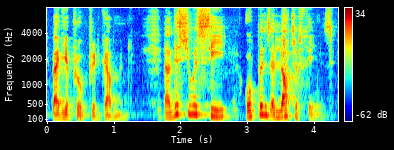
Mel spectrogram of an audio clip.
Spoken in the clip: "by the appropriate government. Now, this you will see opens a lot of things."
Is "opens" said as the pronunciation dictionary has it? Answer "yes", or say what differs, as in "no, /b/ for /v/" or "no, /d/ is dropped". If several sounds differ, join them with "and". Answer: yes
